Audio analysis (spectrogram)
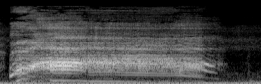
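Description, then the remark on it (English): A loud, sustained high-pitched screech by wrestler Ember Moon with a harsh, piercing tone, holding steady for about two seconds before cutting off abruptly, heard on its own with no talking. “Not a huge fan of her screech. That screams something out of Neon Genesis Evangelion.”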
